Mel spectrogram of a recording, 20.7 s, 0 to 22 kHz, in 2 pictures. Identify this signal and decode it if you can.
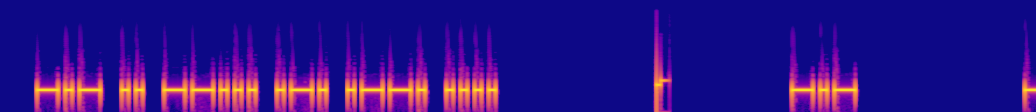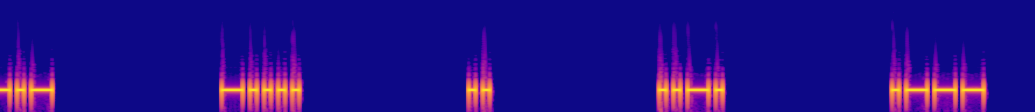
Morse code, heard as a keyed tone, about 17 wpm, spaced as for 7 wpm, 700 Hz. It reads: KI7RPH KK6IFJ
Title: USA Call Signs - 6 Characters - 8x Character Spacing - 17wpm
